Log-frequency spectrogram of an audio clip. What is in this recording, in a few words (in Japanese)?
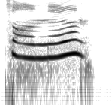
「ざーんねーん」, kawaii voice; 1200 kawaii voice!!; 色々なワンショット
